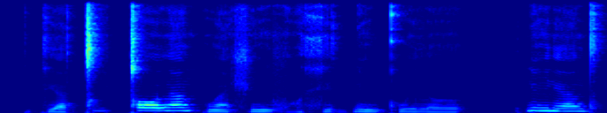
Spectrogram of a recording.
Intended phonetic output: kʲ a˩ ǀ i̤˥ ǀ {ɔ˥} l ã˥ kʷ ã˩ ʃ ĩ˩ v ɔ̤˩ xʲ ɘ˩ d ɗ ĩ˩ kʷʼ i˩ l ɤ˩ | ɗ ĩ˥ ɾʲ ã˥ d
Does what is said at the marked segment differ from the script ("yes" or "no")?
no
